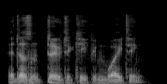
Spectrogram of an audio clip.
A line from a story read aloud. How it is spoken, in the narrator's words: Aximand grumbled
